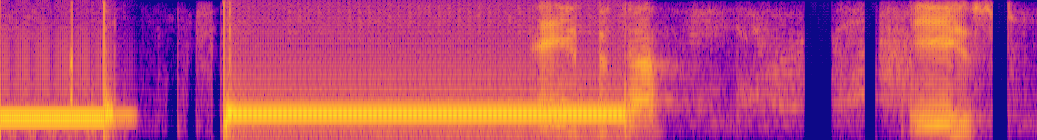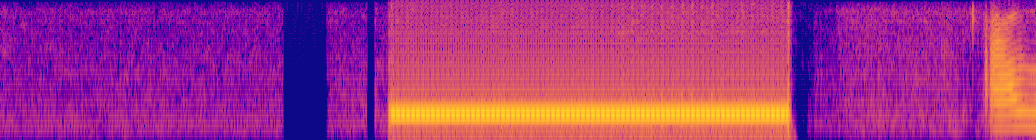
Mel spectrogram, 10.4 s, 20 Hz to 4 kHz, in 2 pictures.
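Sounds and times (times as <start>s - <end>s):
steady mid-pitched telephone tone on a line during a call transfer: 0.0s - 3.1s, 7.1s - 9.2s
speech: 4.6s - 5.0s, 10.2s - 10.3s.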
